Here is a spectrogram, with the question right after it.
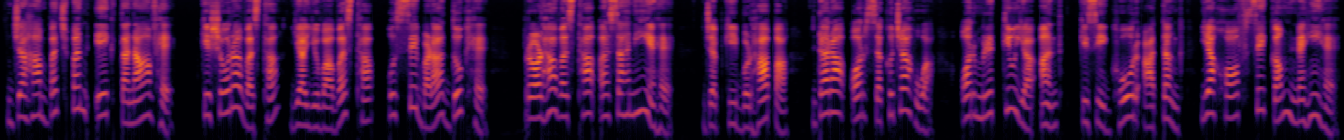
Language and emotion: Hindi, neutral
